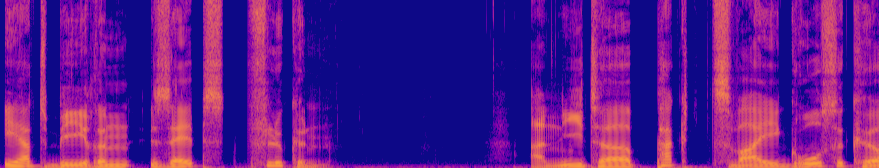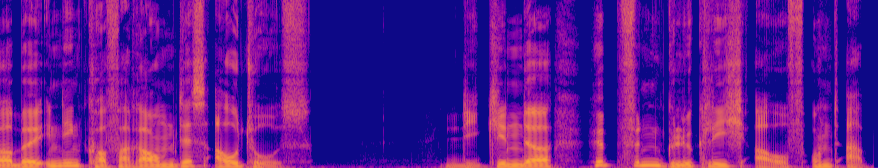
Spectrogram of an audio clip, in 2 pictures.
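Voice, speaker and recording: Slow, lively low-pitched male storyteller. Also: no echo, studio quality. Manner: slow, careful, expressive enunciation. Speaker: narrator of stories for German learners. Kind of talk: scripted storytelling for language learners.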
